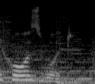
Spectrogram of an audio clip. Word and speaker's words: Horswood: We say Horswood. – Horswood. – Yeah, like the S is not Horswood.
